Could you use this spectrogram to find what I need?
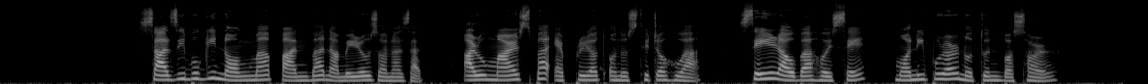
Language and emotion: Assamese, neutral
